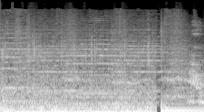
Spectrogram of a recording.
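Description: Stray dogs in a deteriorating Detroit neighborhood, with loud, close barking and yipping over a continuous droning background hum that briefly drops out near the end.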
